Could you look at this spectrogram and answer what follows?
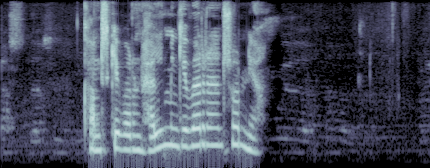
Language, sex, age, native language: Icelandic, female, 20-29, Icelandic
